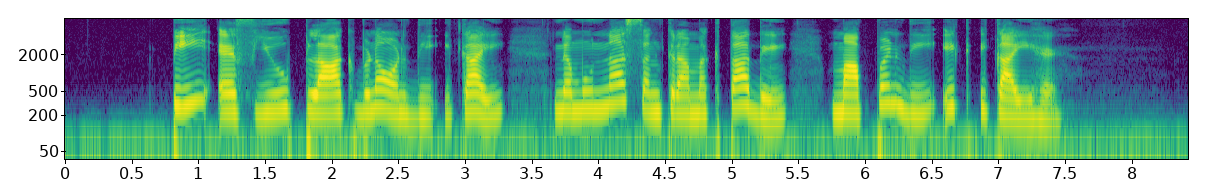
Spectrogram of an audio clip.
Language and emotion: Punjabi, neutral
